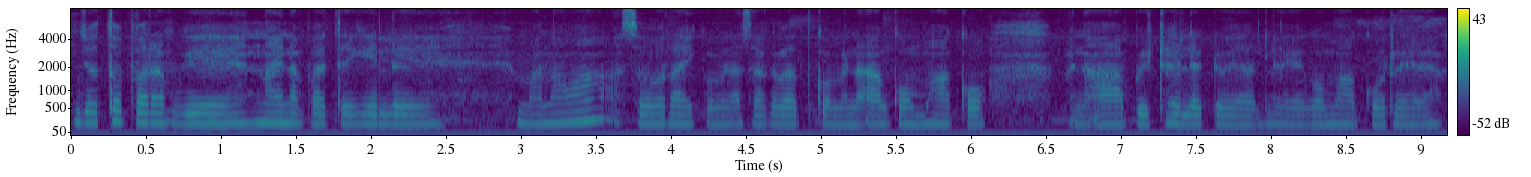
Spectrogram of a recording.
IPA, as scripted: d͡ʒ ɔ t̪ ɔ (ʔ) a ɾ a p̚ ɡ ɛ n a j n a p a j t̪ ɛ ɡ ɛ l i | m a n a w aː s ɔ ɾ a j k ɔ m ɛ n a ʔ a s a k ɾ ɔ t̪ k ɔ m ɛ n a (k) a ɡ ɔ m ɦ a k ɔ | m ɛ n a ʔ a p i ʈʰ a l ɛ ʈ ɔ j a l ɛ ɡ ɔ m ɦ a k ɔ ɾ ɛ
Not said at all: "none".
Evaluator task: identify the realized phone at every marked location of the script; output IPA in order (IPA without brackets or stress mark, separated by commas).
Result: p, ʔ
